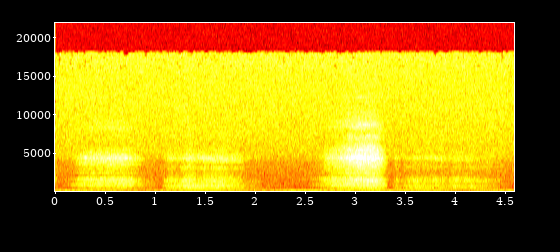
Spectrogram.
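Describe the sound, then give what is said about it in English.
A person's slow breathing: about four soft, airy breaths, each a drawn-out hiss of inhaling or exhaling separated by short pauses, faint and steady with no talking. “I'm listening to you breathe.”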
